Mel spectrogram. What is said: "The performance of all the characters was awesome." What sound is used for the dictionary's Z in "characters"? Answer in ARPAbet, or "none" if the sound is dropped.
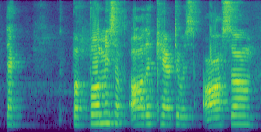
none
